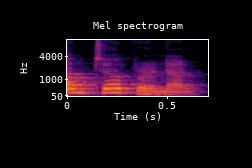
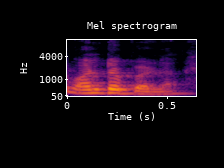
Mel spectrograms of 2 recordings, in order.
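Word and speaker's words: entrepreneur: एंटरप्रेन्योर पहला sound है अ ट प्रणा। ठीक है? एंटरप्रेन्योर। अब ये साउंड आपको ठीक से आएगा ही नहीं क्योंकि आपको स्व साउंड नहीं मालूम है।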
